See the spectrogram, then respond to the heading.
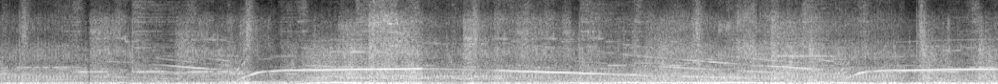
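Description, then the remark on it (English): A police siren wails in rising and falling sweeps over a steady roar of car engines, loud, with the chase noise filling the whole stretch and no one talking. “Oh, but I ran into another fucking cop.”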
